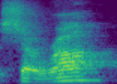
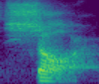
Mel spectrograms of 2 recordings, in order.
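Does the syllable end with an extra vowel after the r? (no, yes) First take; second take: yes; no. First: An extra vowel is added after the r. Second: The syllable ends on the r sound. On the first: The speaker calls it wrong. "Instead of saying Shara" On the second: The speaker calls it right. "it's Shar"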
